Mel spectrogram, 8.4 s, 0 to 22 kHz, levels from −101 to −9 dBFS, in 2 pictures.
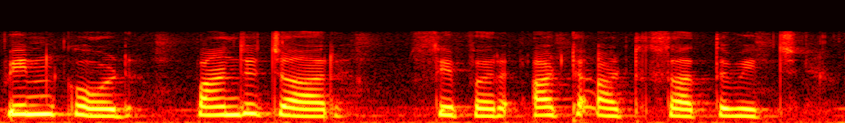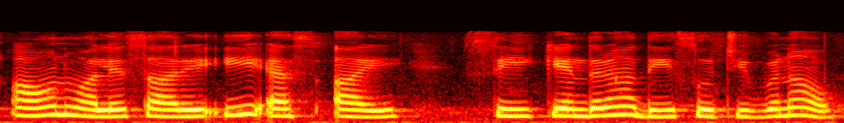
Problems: none marked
